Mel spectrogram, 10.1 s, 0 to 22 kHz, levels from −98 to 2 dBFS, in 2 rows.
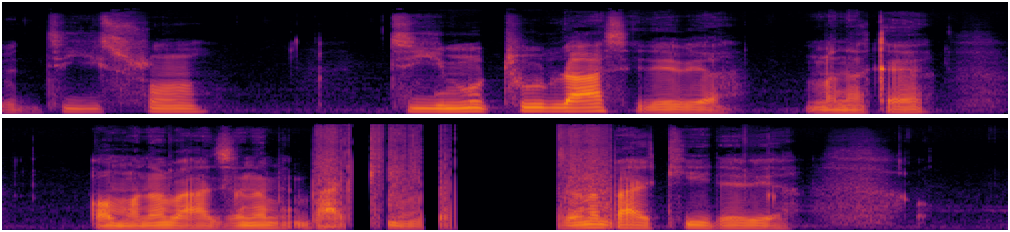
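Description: At 0.28 s, automatic gain rising begins. The level climbs by about 3 dB until 1.11 s. The gain control judged the input too quiet and pushed it up. The speech and the background noise swell together. A second rise runs from 2.02 s to 4.45 s. This one is slower and larger, about 5 dB. The room tone grows along with the voice.

From 6.58 s to 8.08 s the speech turns grainy and rough. The distortion follows the voice and shifts as it moves. Quiet parts go gritty or sputter between coarse steps. The error sits only about 10 dB below the speech, so it is loud. The likely cause is low bit depth without dither. The samples seem rounded to very few levels, which fits a 5-bit signal.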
